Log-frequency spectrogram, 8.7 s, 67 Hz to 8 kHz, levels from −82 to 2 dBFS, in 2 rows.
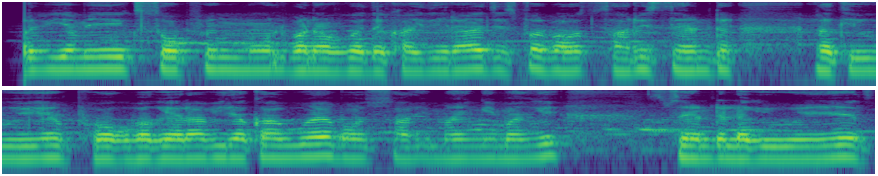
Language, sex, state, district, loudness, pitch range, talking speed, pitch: Hindi, male, Chhattisgarh, Bilaspur, -17 LUFS, 160-175 Hz, 220 wpm, 165 Hz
